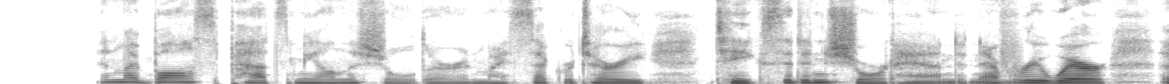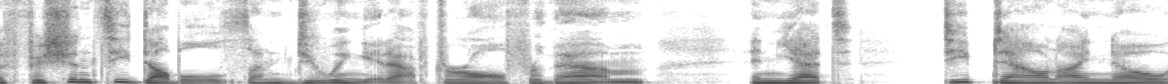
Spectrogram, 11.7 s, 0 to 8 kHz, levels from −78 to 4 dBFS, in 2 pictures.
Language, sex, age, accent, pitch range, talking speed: English, female, 20-39, American, 150-195 Hz, 165 wpm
